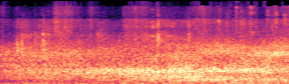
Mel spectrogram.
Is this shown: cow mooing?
no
